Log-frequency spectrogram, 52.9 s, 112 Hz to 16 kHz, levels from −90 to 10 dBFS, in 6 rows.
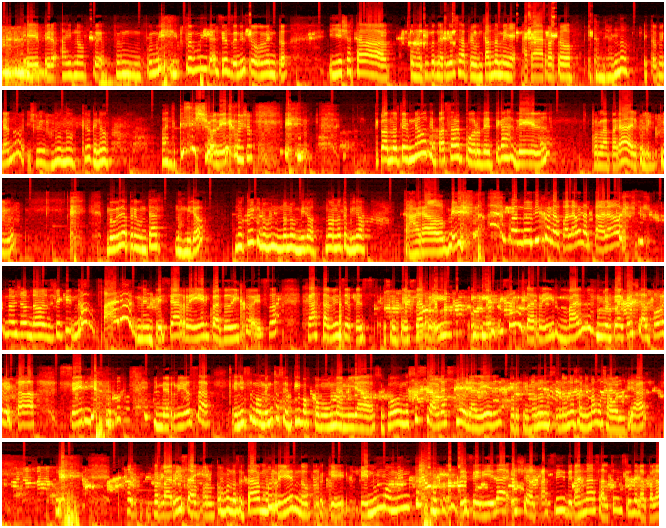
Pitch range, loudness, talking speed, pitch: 225-285 Hz, -11 LUFS, 185 wpm, 255 Hz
